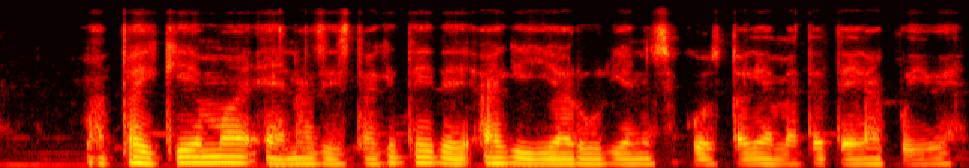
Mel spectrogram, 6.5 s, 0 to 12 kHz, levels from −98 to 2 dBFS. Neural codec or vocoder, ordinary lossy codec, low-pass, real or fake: none; Opus, 32 kbps; 7.2 kHz; real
